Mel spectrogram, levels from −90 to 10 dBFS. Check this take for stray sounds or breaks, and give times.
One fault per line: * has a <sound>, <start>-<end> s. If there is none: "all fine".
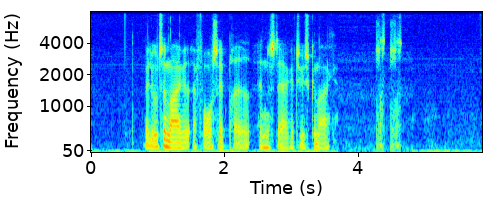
* has a laugh, 4.3-4.7 s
